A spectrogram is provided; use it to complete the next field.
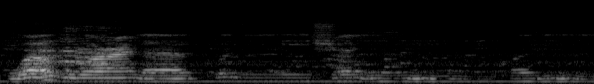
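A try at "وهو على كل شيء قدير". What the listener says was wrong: Linya kurang itu Pak Ustaz. Wa huwa ala kulli syai. Gitu. Kulli syai gitu. Li syai gitu.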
